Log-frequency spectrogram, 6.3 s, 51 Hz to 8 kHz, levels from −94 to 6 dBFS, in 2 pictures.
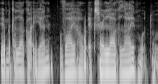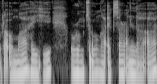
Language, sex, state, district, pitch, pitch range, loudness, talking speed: Mizo, male, Mizoram, Aizawl, 100 Hz, 95-105 Hz, -18 LUFS, 200 wpm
